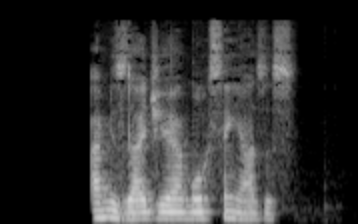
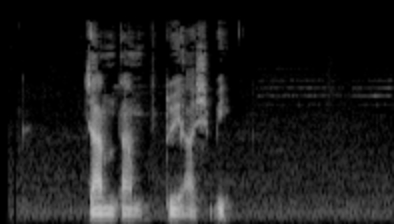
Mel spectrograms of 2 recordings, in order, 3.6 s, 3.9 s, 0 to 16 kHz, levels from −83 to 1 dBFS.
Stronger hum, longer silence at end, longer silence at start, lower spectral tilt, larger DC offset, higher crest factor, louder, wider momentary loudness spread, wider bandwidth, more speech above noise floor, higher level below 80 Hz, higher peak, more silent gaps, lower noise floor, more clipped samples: neither; second, 0.65 s vs 1.65 s; about the same, 0.9 s vs 0.85 s; about the same, -4.5 dB/octave vs -4.5 dB/octave; neither; second, 18 dB vs 26 dB; first, -19 LUFS vs -26 LUFS; second, 6 LU vs 12 LU; about the same, 11.5 kHz vs 11.5 kHz; first, 45 dB vs 31 dB; first, -50 dBFS vs -58 dBFS; about the same, -2 dBFS vs -2 dBFS; neither; first, -64 dBFS vs -56 dBFS; neither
